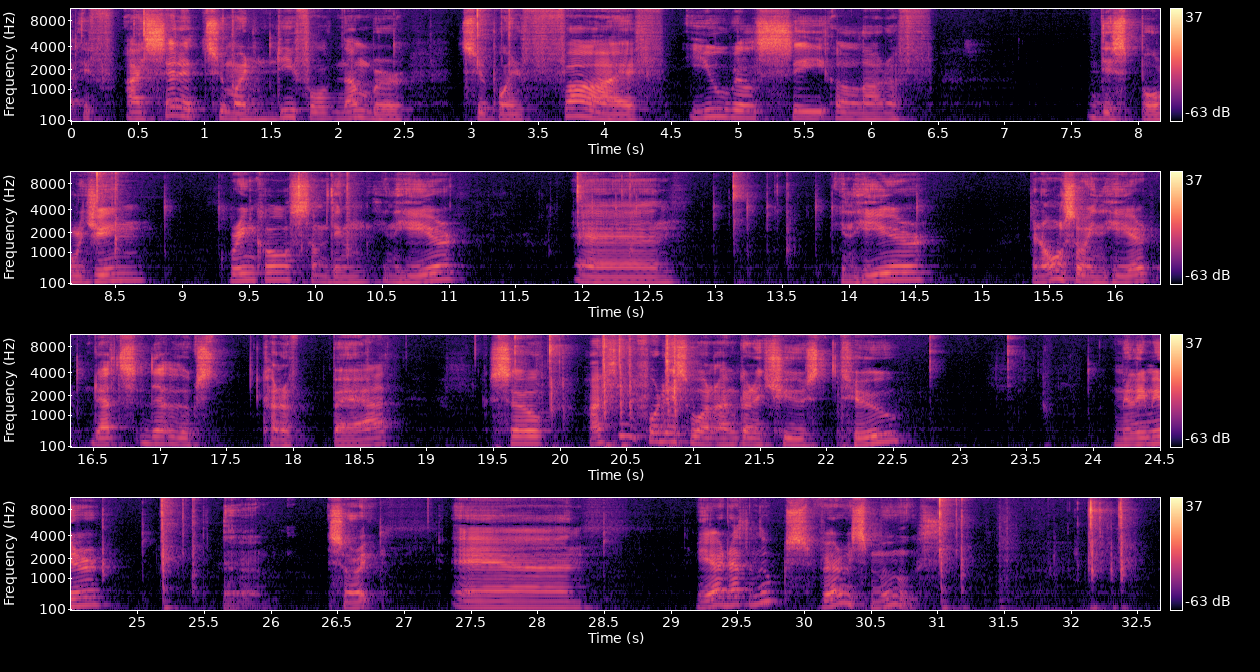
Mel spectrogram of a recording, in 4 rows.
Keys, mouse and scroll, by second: 0.0-3.0 middle drag, 3.0 space, 8.4 space, 8.8-10.2 middle drag, 10.2-11.7 scroll up 1, 11.7 scroll down 2, 12.0-13.5 shift+middle drag, 13.5 scroll up 1, 13.7-19.3 middle drag, 19.5 click, 20.4 m, 22.8-23.5 drag, 23.5 scroll down 1, 23.9-25.1 middle drag, 25.1 space, 26.9-29.9 middle drag, 31.2 space, 32.1 Left, 32.3 Left.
